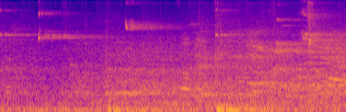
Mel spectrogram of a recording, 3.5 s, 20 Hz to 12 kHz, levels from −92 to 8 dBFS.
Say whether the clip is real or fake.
real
